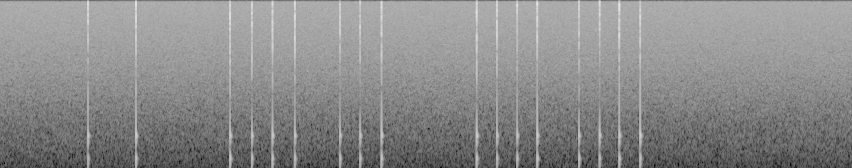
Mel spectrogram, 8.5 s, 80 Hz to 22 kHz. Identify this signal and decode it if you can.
Tap code, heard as taps on a table, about 5 knocks a second. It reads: AST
